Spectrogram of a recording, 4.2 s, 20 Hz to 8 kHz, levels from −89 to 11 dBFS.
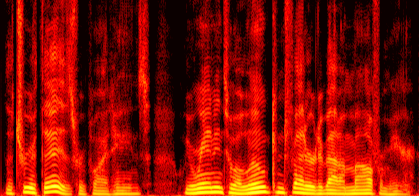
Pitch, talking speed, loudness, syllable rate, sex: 145 Hz, 230 wpm, -16 LUFS, 6.7 syllables/s, male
